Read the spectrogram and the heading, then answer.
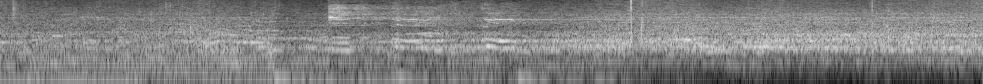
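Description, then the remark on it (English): A large concert crowd keeps singing along and cheers loudly and continuously after the performer stops playing, with dense overlapping voices and a few higher whoops rising out of the roar of the mass of people. “But listen to the crowd. How into it they keep singing.”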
